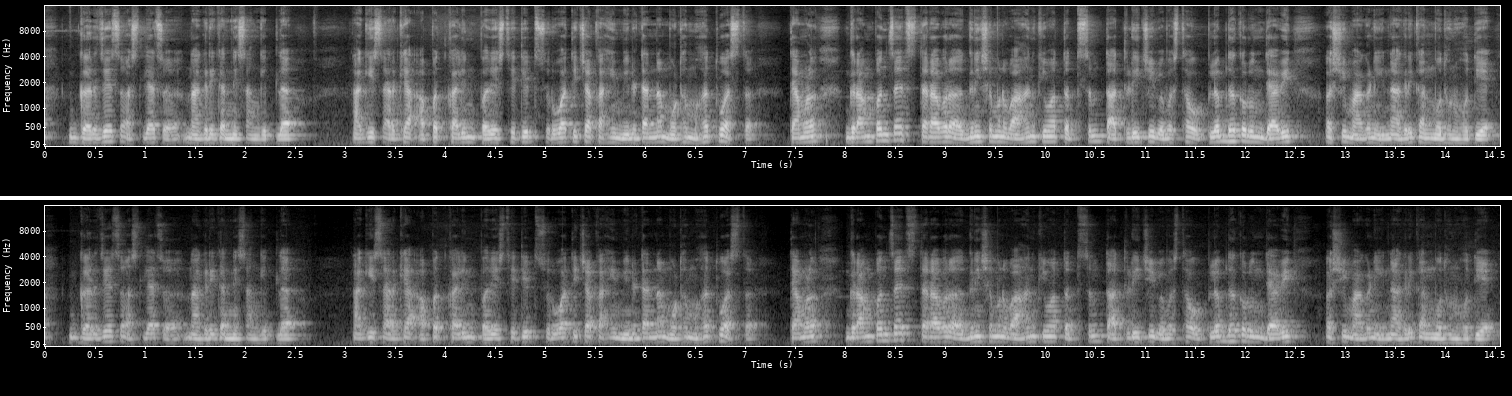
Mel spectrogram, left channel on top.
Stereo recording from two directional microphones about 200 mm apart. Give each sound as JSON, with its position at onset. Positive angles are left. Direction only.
{"t": 0.3, "sound": "speech", "side_deg": 50}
